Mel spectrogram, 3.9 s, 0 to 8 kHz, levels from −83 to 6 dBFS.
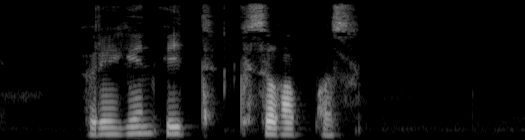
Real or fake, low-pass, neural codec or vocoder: real; 7.2 kHz; none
